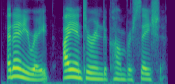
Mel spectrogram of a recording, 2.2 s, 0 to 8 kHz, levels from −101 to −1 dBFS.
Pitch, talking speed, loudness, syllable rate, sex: 210 Hz, 190 wpm, -20 LUFS, 7.2 syllables/s, female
